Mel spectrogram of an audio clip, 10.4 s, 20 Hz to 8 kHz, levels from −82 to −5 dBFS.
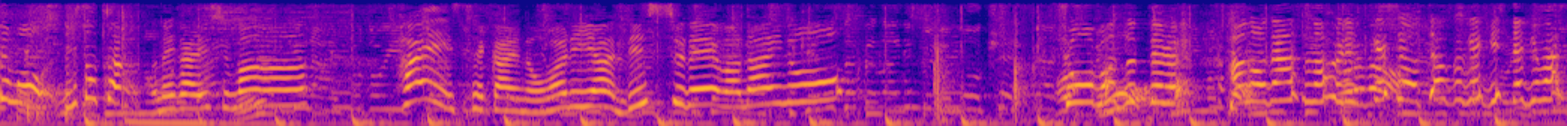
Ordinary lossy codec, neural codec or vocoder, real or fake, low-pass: AAC, 48 kbps; none; real; 7.2 kHz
